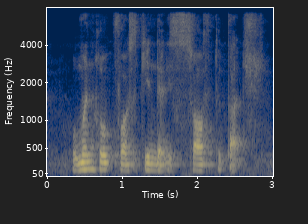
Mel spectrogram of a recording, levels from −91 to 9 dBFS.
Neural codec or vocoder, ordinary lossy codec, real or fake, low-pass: codec, 24 kHz, 3 kbps, HILCodec; none; fake; 7.2 kHz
